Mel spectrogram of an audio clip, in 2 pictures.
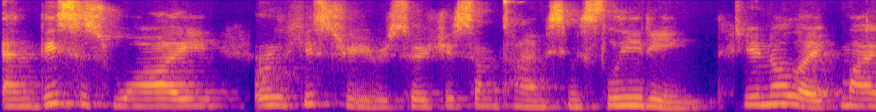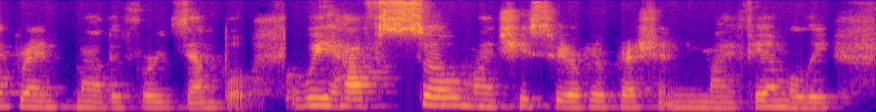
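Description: A woman with a Russian accent speaks at a fairly quick pace, her medium-pitched voice dark, mellow and somewhat breathy. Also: ordinary pitch variation. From Kazakhstan. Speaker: history lecturer. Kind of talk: interview.

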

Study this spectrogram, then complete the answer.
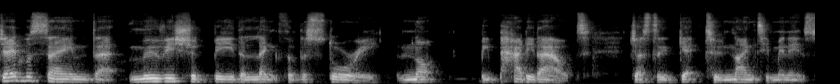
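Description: A man talks at a fairly slow pace in a normal speaking voice, medium in pitch. The recording is very clean, with a silent background. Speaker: radio show producer. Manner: jokey, casual.

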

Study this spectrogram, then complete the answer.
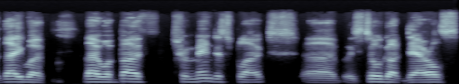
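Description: Against a quiet background, a man with an Australian accent speaks at a moderate pace in a medium pitch, the sound dry and close with no echo. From Sydney, Australia (Bondi). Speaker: veteran radio broadcaster. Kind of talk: interview.

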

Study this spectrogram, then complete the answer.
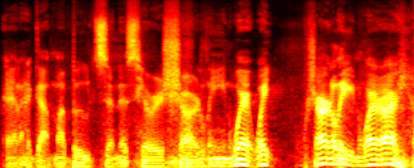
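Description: The speaker uses a raspy, put-on character voice. The pace is moderate. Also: man, very deep, low pitch for a man. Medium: actual play. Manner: casual, rambling.

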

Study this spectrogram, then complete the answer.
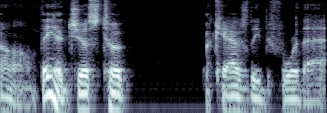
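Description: The speaker has a Midwestern American accent. The pace is fairly slow. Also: man. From US Midwest, Michigan. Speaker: army veteran, former company commander. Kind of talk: casual interview. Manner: halting, many fillers.

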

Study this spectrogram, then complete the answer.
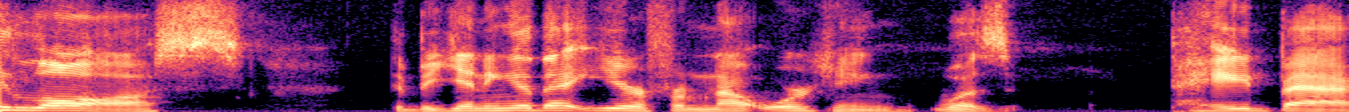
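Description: With an American accent, a man has an unremarkable speaking voice, fairly high in pitch and with ordinary pitch variation. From Waterbury, Connecticut. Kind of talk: interview.

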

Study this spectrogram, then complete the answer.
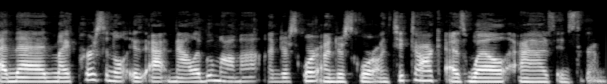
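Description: This woman has a West Coast accent and a medium pitch. Her intonation is fairly even, in a dry, close sound with no echo. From California. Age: 30s. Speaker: entrepreneur. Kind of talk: interview.

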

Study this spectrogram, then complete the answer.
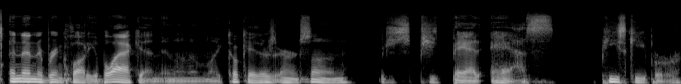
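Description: Speaking at a moderate pace with a Chicago accent, a man with a very deep, low pitch and a dark, mellow tone uses lively intonation and big swings in loudness, in a very clean recording with a silent background and a dry, close sound with no echo. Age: 50s. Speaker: podcast host. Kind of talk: casual solo talk show monologue. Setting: home studio.

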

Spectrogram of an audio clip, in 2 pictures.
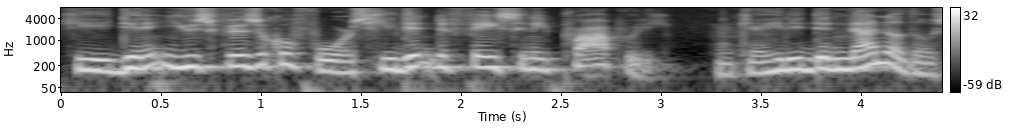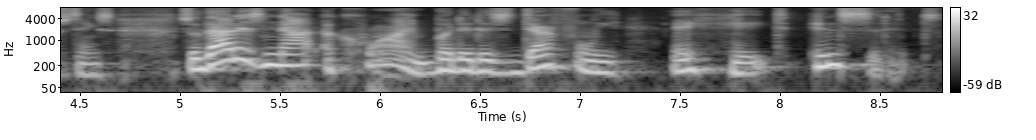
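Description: A man talks at a fairly quick pace in a fairly high voice. His intonation is lively. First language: Vietnamese. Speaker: prosecutor. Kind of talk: interview.

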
